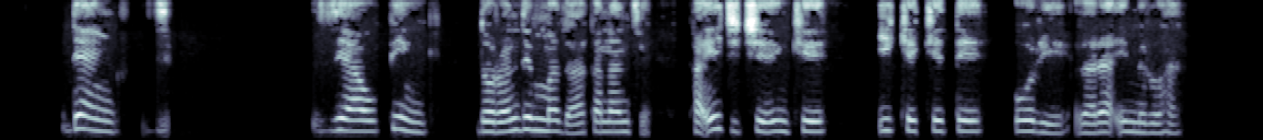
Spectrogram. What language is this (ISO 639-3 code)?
ibo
